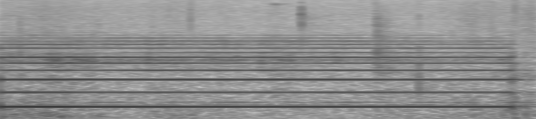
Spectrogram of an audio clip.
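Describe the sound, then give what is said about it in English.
A single steady, buzzy synthesized saxophone note with no attack or decay holds at one pitch for over two seconds, starting and stopping abruptly with no swell or fade. It is loud, with no talking. “The saxophone that you brought over looks like this, and I can play it to you.”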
